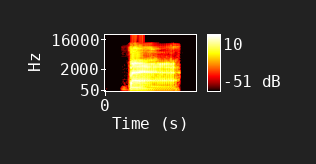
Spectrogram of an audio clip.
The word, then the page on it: barre: British English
